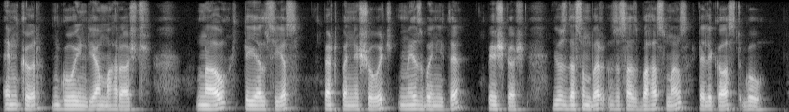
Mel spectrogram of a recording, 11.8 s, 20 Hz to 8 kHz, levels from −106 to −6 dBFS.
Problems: none marked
